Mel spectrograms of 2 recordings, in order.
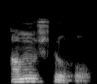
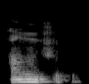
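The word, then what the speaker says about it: अंशुः: So this is not pronounced as amshuhu. It is pronounced as angshuhu. Angshuhu. Not amshuhu. Angshuhu. Can you make the difference? Make out the difference? It's not amshuhu. It is angshuhu. Angshuhu. That ang sound should come from the nose.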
